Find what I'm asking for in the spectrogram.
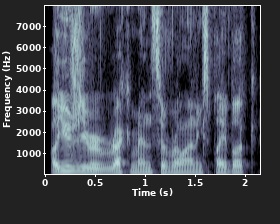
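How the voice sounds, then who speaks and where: A man's voice: on the high side, fairly even intonation, quick pace, a little mellow, smooth, no room sound, studio quality. A young man co-hosting a casual film podcast, laughing often and restarting his sentences. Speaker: podcast co-host.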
